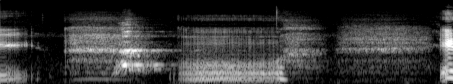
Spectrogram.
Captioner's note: sounding very sad; makes a sad noise; dog barks more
